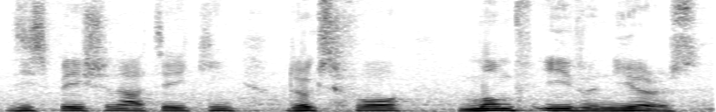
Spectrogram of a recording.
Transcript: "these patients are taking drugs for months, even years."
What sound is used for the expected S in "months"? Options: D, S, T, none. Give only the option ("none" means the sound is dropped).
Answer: none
